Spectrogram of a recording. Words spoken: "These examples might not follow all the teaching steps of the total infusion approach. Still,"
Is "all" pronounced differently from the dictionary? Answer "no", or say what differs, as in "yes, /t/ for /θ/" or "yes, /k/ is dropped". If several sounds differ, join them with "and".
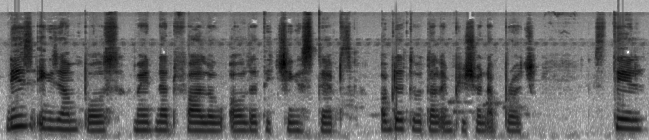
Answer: no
